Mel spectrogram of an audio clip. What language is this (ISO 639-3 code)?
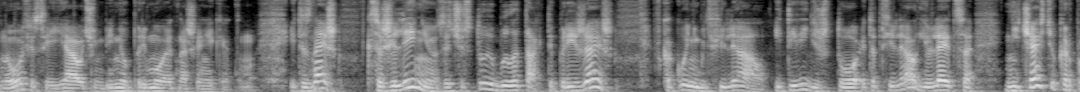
rus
